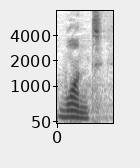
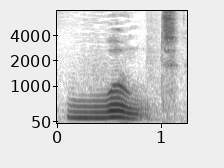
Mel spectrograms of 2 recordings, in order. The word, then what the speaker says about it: won't: It's not want, it's won't.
